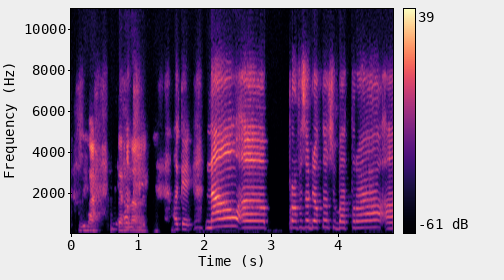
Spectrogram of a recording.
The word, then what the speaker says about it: Tirunelveli: And she has been awarded with PhD in Commerce from Manon Maniam Sundaranyar University to Tirunelveli. Am I pronounced correct? Yeah, Tirunelveli.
